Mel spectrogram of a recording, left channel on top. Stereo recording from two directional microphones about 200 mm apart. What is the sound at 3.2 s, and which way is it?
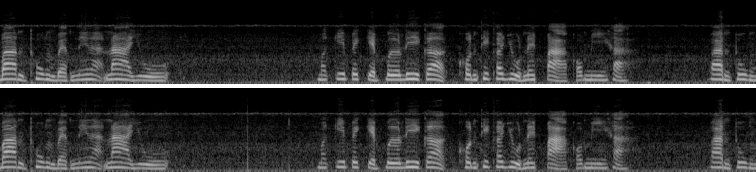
Speech, 15° left (ahead or behind).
